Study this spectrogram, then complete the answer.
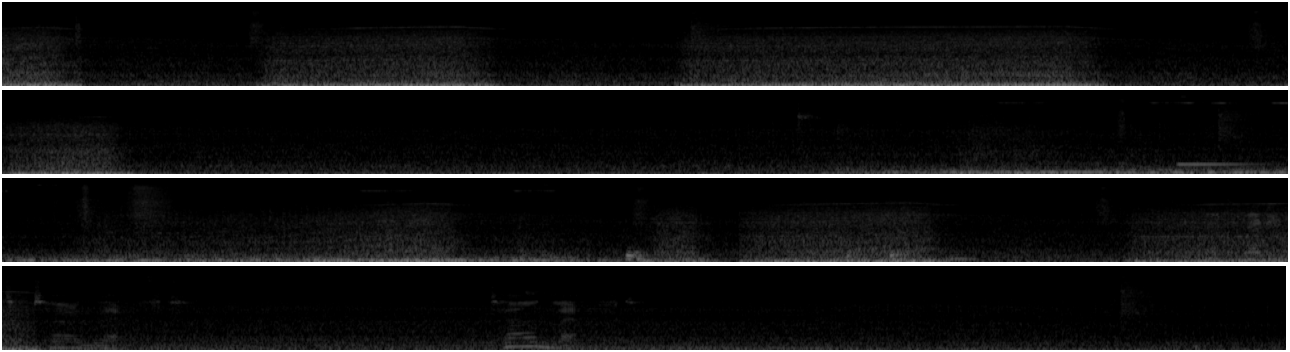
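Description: A truck engine rumbles at low speed.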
